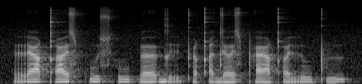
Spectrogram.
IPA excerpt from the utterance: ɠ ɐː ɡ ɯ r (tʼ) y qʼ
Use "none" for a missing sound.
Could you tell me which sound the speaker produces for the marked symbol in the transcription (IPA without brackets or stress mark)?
pʼ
